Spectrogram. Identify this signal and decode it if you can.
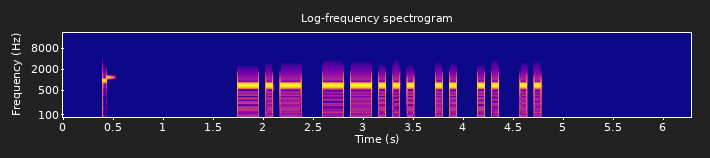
Morse code, heard as a keyed tone, about 17 wpm, 700 Hz. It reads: K7III
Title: NA SOTA Chaser Callsigns 17wpm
